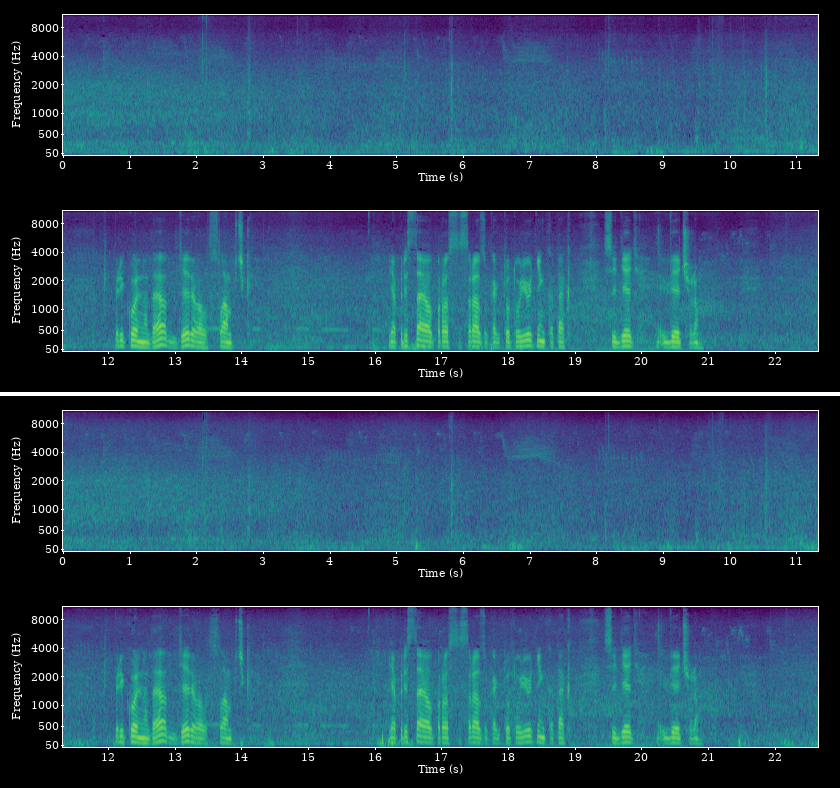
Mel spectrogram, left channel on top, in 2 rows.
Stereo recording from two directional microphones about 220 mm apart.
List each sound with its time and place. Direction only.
12.1 s speech: 5° left (ahead or behind)
16.2 s speech: 5° left (ahead or behind)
